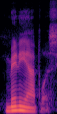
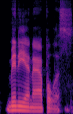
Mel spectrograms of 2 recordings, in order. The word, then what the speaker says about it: Minneapolis: uh with no Minneapolis Minneapolis yes thank you are you proud of me for not adding an extra s syllable in there like I do yes mini and miniapolis miniapolis that's usually what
